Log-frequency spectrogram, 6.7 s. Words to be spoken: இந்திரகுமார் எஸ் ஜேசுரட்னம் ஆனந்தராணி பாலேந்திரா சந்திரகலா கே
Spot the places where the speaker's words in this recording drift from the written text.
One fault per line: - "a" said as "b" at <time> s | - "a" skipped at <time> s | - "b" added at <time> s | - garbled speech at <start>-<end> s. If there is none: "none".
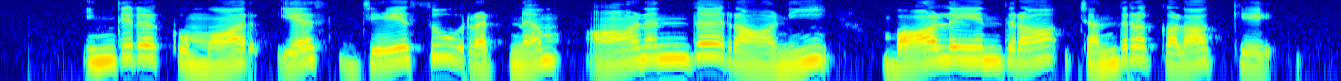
none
